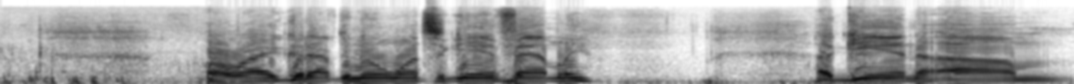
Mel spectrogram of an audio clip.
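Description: A man speaks with animation through a microphone outdoors.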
